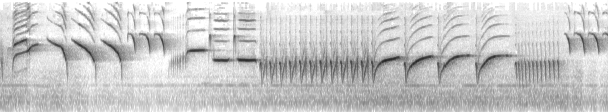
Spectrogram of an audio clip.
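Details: Young canary in lively song, used to prompt other canaries to sing: varied high descending whistles, quick chirp groups and buzzy rolling trills, with brief pauses between phrases.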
